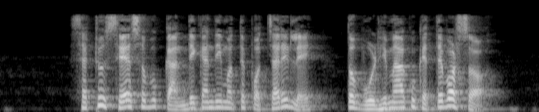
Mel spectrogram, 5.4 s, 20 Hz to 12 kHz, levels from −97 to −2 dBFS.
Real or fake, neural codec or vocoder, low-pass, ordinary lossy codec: real; none; 7.2 kHz; MP3, 64 kbps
